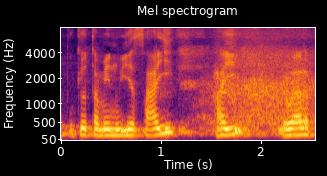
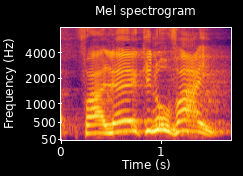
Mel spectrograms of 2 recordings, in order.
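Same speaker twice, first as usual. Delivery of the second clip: raised-pitch, drawn-out mock-angry refusal; fierce uncle; 6 semitones higher, slower than usual. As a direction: lay down the law as a cross uncle.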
